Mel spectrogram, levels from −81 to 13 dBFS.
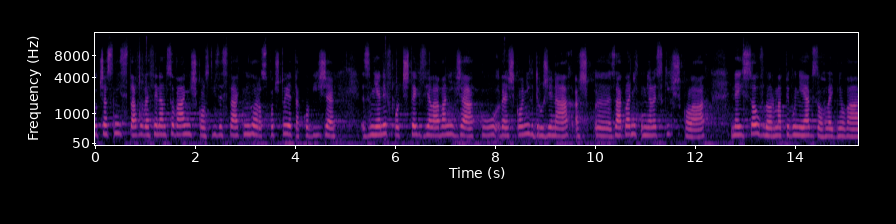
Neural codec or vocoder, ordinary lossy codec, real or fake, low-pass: codec, 44.1 kHz, 7.8 kbps, DAC; AAC, 64 kbps; fake; 14.4 kHz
